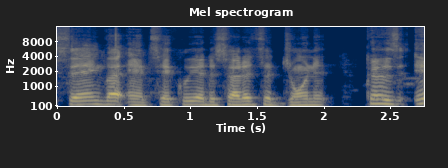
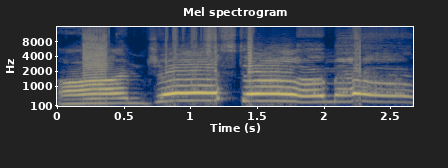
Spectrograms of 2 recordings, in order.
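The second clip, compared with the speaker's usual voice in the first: cracking, breaking voice, very high and slow; 10 semitones higher, 4 dB louder than usual. Speaking when the voice suddenly breaks: voice cracking. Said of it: "it's me voice cracking".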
